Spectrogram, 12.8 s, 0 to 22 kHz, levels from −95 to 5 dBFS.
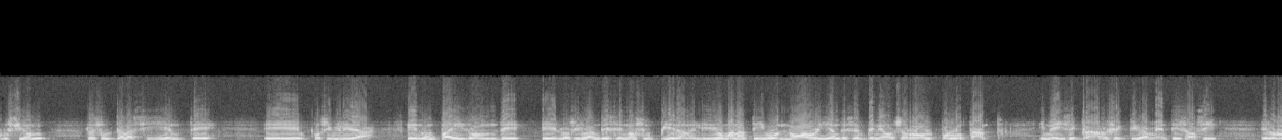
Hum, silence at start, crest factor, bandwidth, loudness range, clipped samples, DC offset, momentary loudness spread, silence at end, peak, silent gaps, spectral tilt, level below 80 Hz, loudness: none; 0 s; 10 dB; 10 kHz; 3 LU; under 0.1%; under 0.1%; 8 LU; 0 s; 0 dBFS; none; -6 dB/octave; -40 dBFS; -10 LUFS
